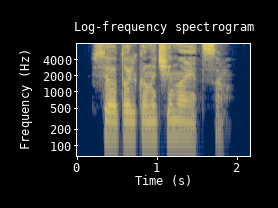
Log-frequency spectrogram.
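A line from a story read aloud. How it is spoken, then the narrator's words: Grim. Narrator (Russian): мрачно ответил Ренеф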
